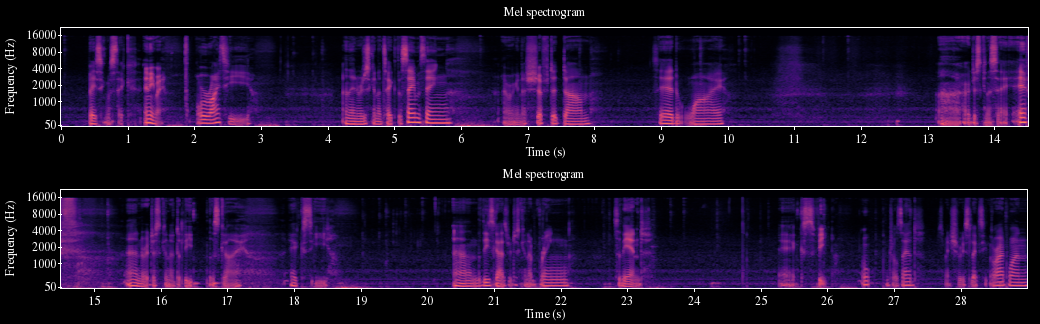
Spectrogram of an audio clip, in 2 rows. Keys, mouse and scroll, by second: 2.4 click, 3.1 scroll down 1, 3.4 shift+middle click, 3.9-4.6 scroll up 1, 4.7-6.2 drag, 7.5 shift+d, 9.4 y, 10.1 click, 11.3 click, 13.3 click, 15.1 f, 16.0 2, 16.2 click, 17.9 x, 18.9 shift+middle click, 19.6 click, 21.4 g, 21.6 y, 22.6 x, 23.0 click, 23.6 click, 25.5 x, 26.9 ctrl+z, 27.9 click.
